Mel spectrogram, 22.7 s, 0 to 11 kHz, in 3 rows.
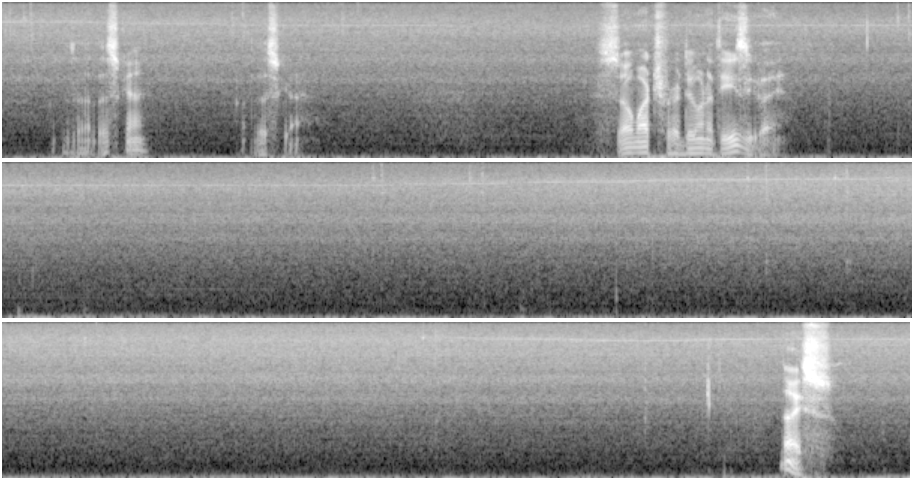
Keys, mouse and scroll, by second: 0.0 click, 0.2 click, 1.9 click, 2.8 click, 7.5 click, 10.7 click, 11.5 click, 13.8 click, 14.5 click, 15.9 click, 18.7 click, 20.5-22.5 middle drag.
